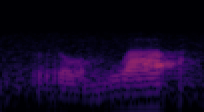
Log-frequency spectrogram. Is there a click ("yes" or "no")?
no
